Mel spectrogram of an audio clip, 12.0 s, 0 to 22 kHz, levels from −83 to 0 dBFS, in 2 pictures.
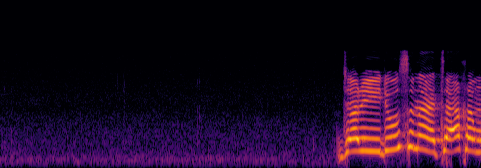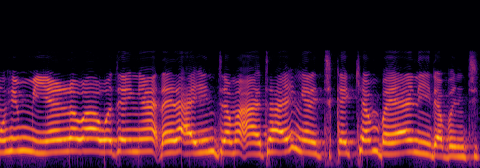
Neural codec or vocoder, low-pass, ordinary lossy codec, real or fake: none; 7.2 kHz; none; real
